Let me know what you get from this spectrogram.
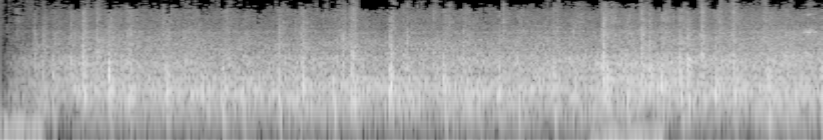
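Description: Train running along its track: a steady rumble with continual clattering clicks from the wheels.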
